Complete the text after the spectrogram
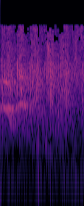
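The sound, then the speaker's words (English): An audience at New Covenant Church claps hands in praise of God in sustained, dense applause, with a few brief voices and cheers mixed into the steady clatter. “Can we give God a good hand clap of praise for all he's doing at New Covenant Church this morning?”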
